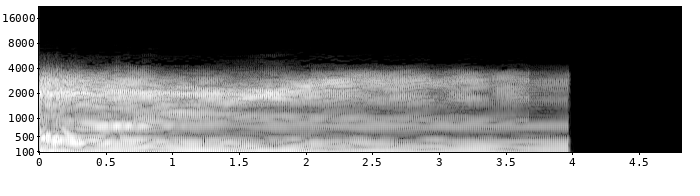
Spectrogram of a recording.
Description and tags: A acid one-shot sound sample created by remixing the sounds of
